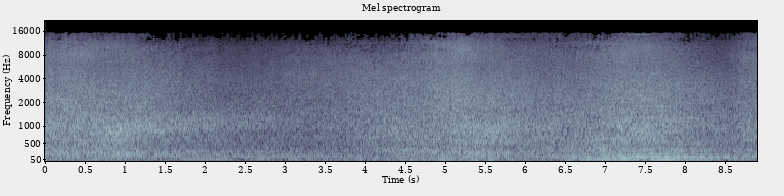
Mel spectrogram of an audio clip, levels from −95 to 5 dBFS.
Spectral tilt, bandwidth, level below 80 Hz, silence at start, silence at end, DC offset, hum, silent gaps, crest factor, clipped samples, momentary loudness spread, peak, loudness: -2.5 dB/octave; 15.5 kHz; -38 dBFS; 0 s; 0 s; under 0.1%; none; none; 16 dB; under 0.1%; 10 LU; -8 dBFS; -24 LUFS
